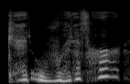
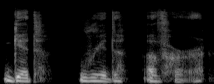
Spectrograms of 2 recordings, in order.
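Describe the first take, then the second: First: Rising, disbelieving repeat, softer; incredulous. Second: Put-on slow, soft, menacing Spanish-accented order. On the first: Acted. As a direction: echo the order in shocked disbelief. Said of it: "frantic and desperate". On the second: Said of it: "A heavy Spanish accent".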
